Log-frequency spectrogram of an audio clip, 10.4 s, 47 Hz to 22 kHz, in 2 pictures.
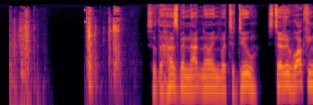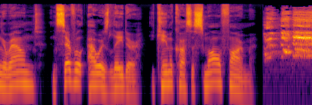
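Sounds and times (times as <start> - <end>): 
door slamming shut: 0.1 - 0.8
speech: 2.5 - 9.7.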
